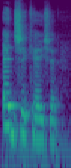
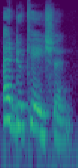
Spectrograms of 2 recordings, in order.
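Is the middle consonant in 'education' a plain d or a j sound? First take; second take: j; d. First: The middle consonant is a j sound. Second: The middle consonant is a plain d sound. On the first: The speaker calls it right. "It's a J sound" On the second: The speaker calls it wrong. "they read it as d, not j sound"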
